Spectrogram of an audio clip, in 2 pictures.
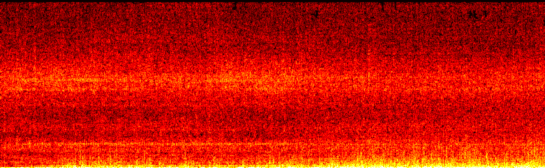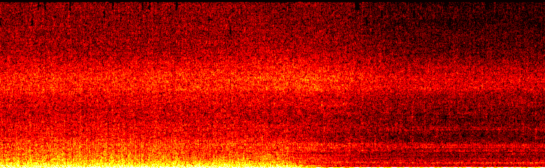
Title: Mustang Foxbody Tapping Sound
